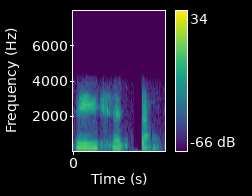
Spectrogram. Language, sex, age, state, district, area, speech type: Urdu, female, 18-30, Uttar Pradesh, Mirzapur, rural, conversation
